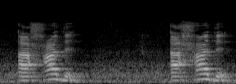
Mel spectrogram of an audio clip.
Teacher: دال کے اندر قلقلہ کریں گے، اور حمزہ اور ہا دونوں حلق سے نکلیں گے، لیکن حمزہ کو سینے کی طرف سے نکالیں گے اور ہا کو زبان حلق کے بیچ سے نکالیں گے۔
